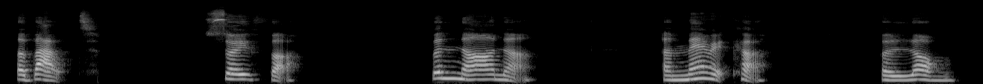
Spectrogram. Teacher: It is usually used in unstressed syllables, as in the word again. The schwa is very short and relaxed. You don't really need to open your mouth fully, just a quick sound. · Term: schwa sound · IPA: /ə/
